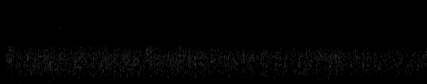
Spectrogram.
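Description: Faint applause from an audience, a steady patter of many hands clapping.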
